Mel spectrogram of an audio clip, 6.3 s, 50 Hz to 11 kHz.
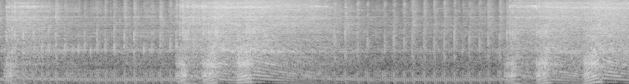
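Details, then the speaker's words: Stihl MS250C Easy Start chainsaw, dropped off because it would not start. It starts on a gentle pull and settles into a crisp, even two-stroke buzz with clean throttle blips. It started without any problem and sounds healthy. "start started no problem okay okay so this ms250c started up without any problem"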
